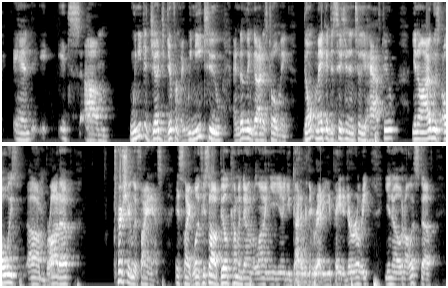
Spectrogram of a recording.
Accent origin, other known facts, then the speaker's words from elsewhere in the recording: Nebraska, United States; And I'm from Nebraska, which is a red state. So you're probably going to think I'm a hick from Nebraska, raise corn and cattle.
